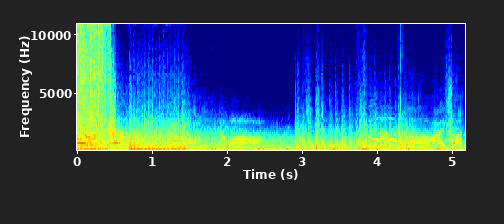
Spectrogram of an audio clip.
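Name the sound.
mounted machine gun firing in video game Far Cry 4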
